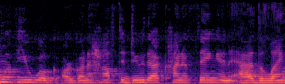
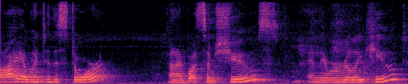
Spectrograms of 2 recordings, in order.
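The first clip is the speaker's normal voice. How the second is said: statements rising at every phrase end; 2 semitones higher than usual. Explaining upspeak, where everything goes up at the end, rising pitch at each phrase end. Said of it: "Upspeak is when you talk where everything goes up at the end".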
